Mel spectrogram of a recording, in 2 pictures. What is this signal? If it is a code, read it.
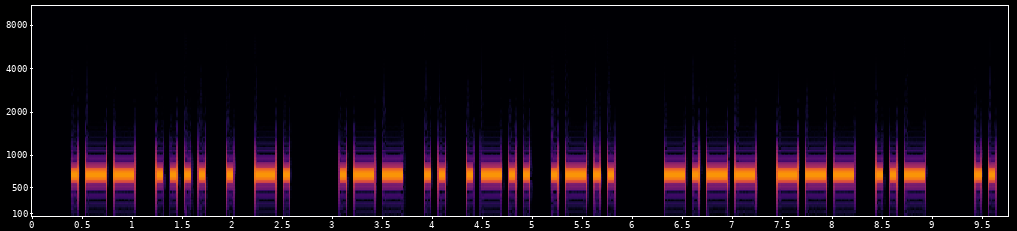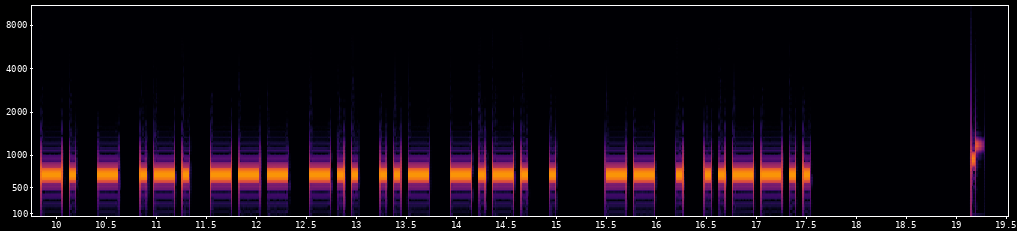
Morse code, heard as a keyed tone, about 17 wpm, 700 Hz. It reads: WHEN WILL YOU INTRODUCE ME?
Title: Sentences from Top 1600 Words 17wpm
